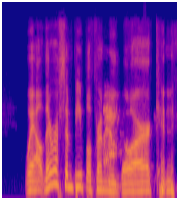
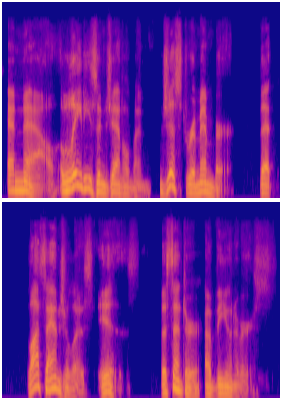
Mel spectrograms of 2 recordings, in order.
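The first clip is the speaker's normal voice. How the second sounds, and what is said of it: Booming announcer-style radio voice. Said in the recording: “I just got my best radio voice on, and I stuck my mouth all the way in the microphone as far as I could”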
